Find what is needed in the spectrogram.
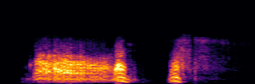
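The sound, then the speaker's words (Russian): A man wearing a dog-head costume gives a dog-like growl after slipping off a rug onto a hard floor: one long, rough, rumbling growl that ends in a sharp catch, then a shorter growl that trails off. “Случайно соскользнув с ковра и ударившись о твердый пол, он издал собачье рычание.”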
